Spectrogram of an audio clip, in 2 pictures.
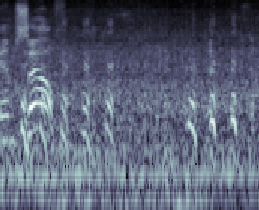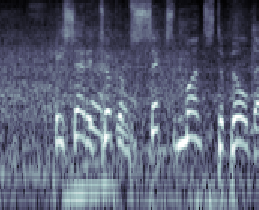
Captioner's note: laughter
